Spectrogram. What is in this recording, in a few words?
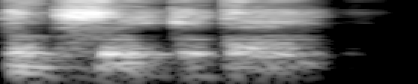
Patrol, Crewmen, en; Warframe; Corpus Crewmen; Crewman E; Dialog Barks Battle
